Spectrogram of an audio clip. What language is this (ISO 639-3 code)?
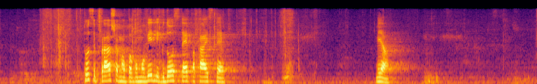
slv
